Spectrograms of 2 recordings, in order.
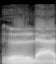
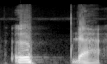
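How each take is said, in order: First: An l sound precedes da. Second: A p sound precedes da. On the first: The speaker calls it wrong. "bukan ulda atau ulfda. Salah ya" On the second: The speaker calls it right. "Jadinya upda"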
